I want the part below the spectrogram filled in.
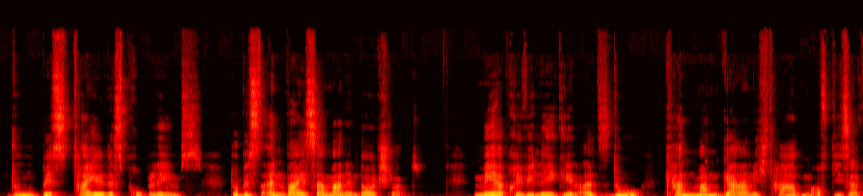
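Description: A man's voice: high voice, creaky. A man hosting a podcast in German, talking earnestly and with feeling about a serious subject. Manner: earnest, impassioned. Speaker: podcast host. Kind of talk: hosted podcast talk.

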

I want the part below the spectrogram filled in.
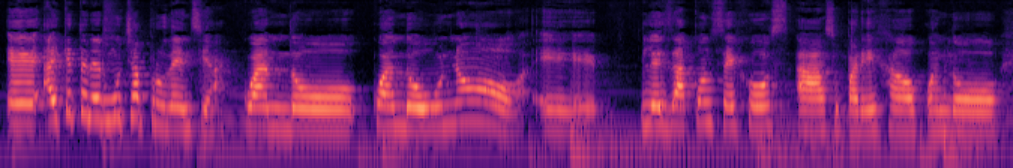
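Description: A woman with a high, bright voice talks through relationship advice in a loose, playful way, laughing often and tripping over her words. Faint music runs quietly behind her. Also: takes it slowly. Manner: playful, chatty, laughs often, many restarts. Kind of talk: casual advice talk.

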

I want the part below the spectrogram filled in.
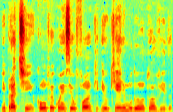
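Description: A woman's voice: fairly high pitch, fairly quick, mellow, faint music behind. A woman hosting a podcast, delivering fluent, opinionated prepared remarks and then asking a question. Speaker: podcast host.

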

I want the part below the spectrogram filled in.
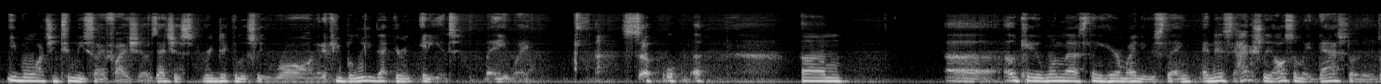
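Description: Rambling, sarcastic man with a mellow voice. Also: mid-range voice, slight background noise, poor audio. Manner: rambling, with many fillers and restarts; sarcastic, scoffing. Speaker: podcast host. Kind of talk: opinionated solo commentary.

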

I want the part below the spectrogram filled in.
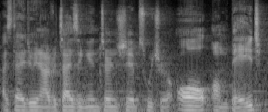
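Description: A man's voice: fairly low pitch, level tone, fast talker, soft background music. A man from Nigeria whose first language is Ijesha, a guest telling his story with lots of ums and a self-deprecating air. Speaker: guest, media company CEO. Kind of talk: casual interview.

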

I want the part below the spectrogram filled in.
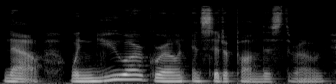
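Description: A woman's voice: rumbling low, lively intonation, measured pace, creaky, dark tone, heavily acted. A woman voicing a boastful, cruel old king who speaks in a grand, gloating way, in a storybook reading.

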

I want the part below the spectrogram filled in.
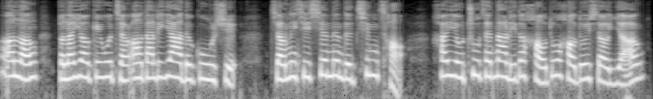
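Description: A man voicing a small, excitable little lamb who bleats in a high, whiny voice. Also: normal speed, no echo, studio quality. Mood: tearful.

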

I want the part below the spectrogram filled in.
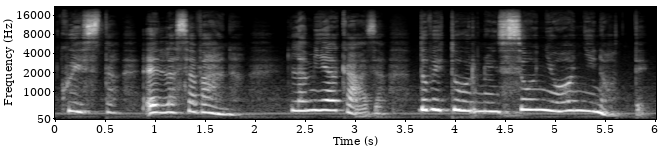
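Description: A woman's voice: high voice, expressive, slow, darkish tone, a little hiss or hum, voice pushed up. Woman doing a cheerful baby elephant. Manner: cheerful, playful. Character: friendly young male elephant calf.

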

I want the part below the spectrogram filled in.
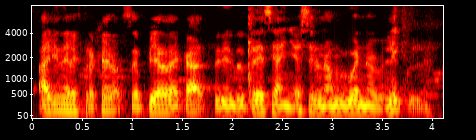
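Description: A young man with a Peruvian Spanish accent tells stories to camera in a casual, animated way. He laughs often and swears freely. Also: mid-range voice, fast talker. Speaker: vlogger. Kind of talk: casual storytelling monologue. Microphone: camera setup with microphone.

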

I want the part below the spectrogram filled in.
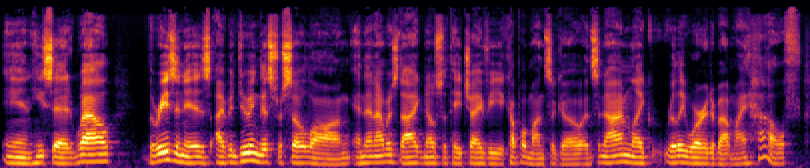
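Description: Low-voiced man telling clinic stories. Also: fairly quick, hardly any pauses, clean tone. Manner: animated anecdote-telling, acts out quoted dialogue. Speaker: doctor at a jail HIV clinic. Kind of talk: storytelling in a conversational interview.

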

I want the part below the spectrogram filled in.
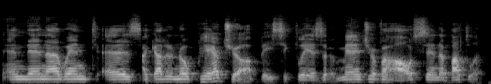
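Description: The middle-aged man speaks fairly quickly in a steady, mid-range voice with a fairly bright tone. Originally from Austria, he's a guest artist on a video call from his Southern California home, rambling and emphatic in casual interview talk, often correcting himself.

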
